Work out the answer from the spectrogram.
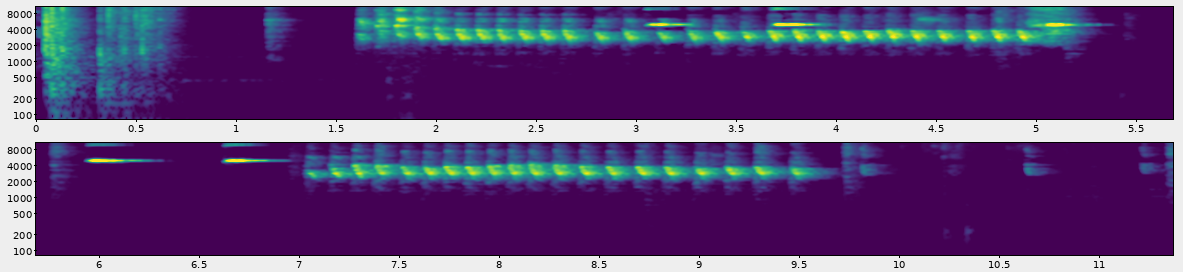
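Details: A bulbul lure call ('kapas tembak') gives two long bursts of rapid, buzzy chattering notes, each lasting a few seconds, with brief thin high whistles slipped in between.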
